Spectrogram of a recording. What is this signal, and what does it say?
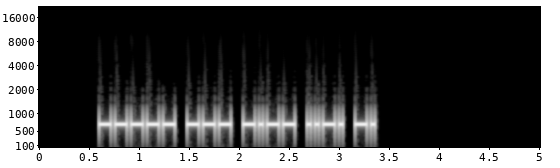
Morse code, heard as a keyed tone, about 30 wpm, 700 Hz. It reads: 0OYFN
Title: Code Groups - 5 Letter:Numbers - 30wpm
